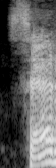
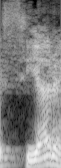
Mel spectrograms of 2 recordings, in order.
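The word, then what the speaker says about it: سِیَر: سیر الاولیاء پڑھتے ہیں، حالانکہ اس میں لفظ سیر نہیں ہے بلکہ سیر ہے، یعنی سین کے نیچے زیر اور یہ پر زبر.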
